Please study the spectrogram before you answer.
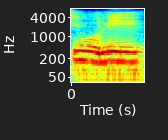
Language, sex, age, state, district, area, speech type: Goan Konkani, female, 45-60, Goa, Murmgao, urban, spontaneous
